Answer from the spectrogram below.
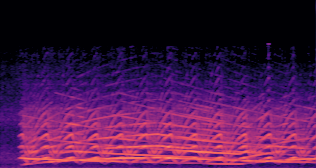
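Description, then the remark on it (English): A police car siren blares, its rapid yelping wail sweeping up and down in fast cycles over a low road rumble, starting abruptly and continuing loudly throughout, as police cars with lights flashing surround a stopped car. “Police cars, lights flashing. I pulled into a quick stop and they surrounded us.”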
